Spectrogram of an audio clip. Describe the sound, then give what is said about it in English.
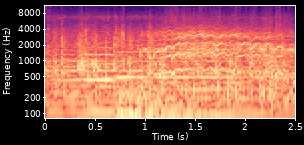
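A horse whinnies loudly, its wavering neigh rising over a steady clip-clop of hooves, as Amar Das rides to meet the Guru. No voices are heard. “Amar Das rode to meet the Guru.”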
